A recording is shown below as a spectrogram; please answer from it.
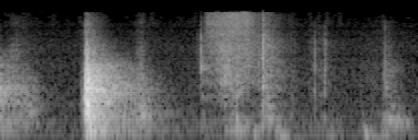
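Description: Tarot cards handled on a tabletop: a sharp tap as a card is set down about half a second in, then a brief rub of card against card or table.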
